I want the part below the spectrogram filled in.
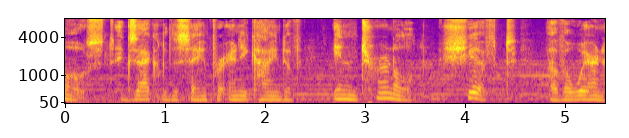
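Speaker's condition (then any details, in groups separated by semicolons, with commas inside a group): No condition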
